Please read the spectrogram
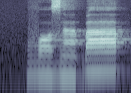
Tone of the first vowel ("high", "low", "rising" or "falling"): low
